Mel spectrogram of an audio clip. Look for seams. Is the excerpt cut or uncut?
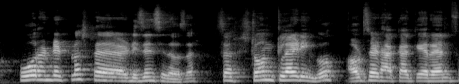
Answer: cut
